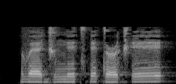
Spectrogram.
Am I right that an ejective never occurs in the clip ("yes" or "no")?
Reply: no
